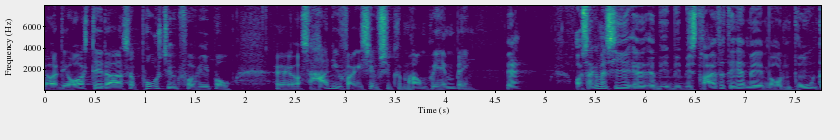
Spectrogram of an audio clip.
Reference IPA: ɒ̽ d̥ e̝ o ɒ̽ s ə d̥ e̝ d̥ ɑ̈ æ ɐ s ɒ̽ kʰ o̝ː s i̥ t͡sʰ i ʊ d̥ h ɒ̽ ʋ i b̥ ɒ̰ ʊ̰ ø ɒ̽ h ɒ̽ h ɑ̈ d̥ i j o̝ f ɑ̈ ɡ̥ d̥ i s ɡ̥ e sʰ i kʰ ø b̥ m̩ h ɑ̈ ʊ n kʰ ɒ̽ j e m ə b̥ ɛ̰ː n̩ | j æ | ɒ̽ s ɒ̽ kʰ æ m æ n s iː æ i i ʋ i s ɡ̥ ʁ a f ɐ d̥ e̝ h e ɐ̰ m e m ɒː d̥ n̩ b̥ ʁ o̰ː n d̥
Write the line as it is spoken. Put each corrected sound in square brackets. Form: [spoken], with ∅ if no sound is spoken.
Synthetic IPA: ɒ̽ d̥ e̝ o ɒ̽ s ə d̥ e̝ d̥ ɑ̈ æ ɐ s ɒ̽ [pʰ] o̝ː s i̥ t͡sʰ i ʊ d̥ [f] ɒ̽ ʋ i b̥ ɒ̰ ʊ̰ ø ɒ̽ [s] ɒ̽ h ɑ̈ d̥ i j o̝ f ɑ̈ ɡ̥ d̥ i s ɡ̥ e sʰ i kʰ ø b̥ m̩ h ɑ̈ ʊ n [pʰ] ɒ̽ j e m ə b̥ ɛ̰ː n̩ | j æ | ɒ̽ s ɒ̽ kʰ æ m æ n s iː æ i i ʋ i s [d̥] ʁ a f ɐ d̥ e̝ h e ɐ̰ m e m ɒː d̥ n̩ b̥ ʁ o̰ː n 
